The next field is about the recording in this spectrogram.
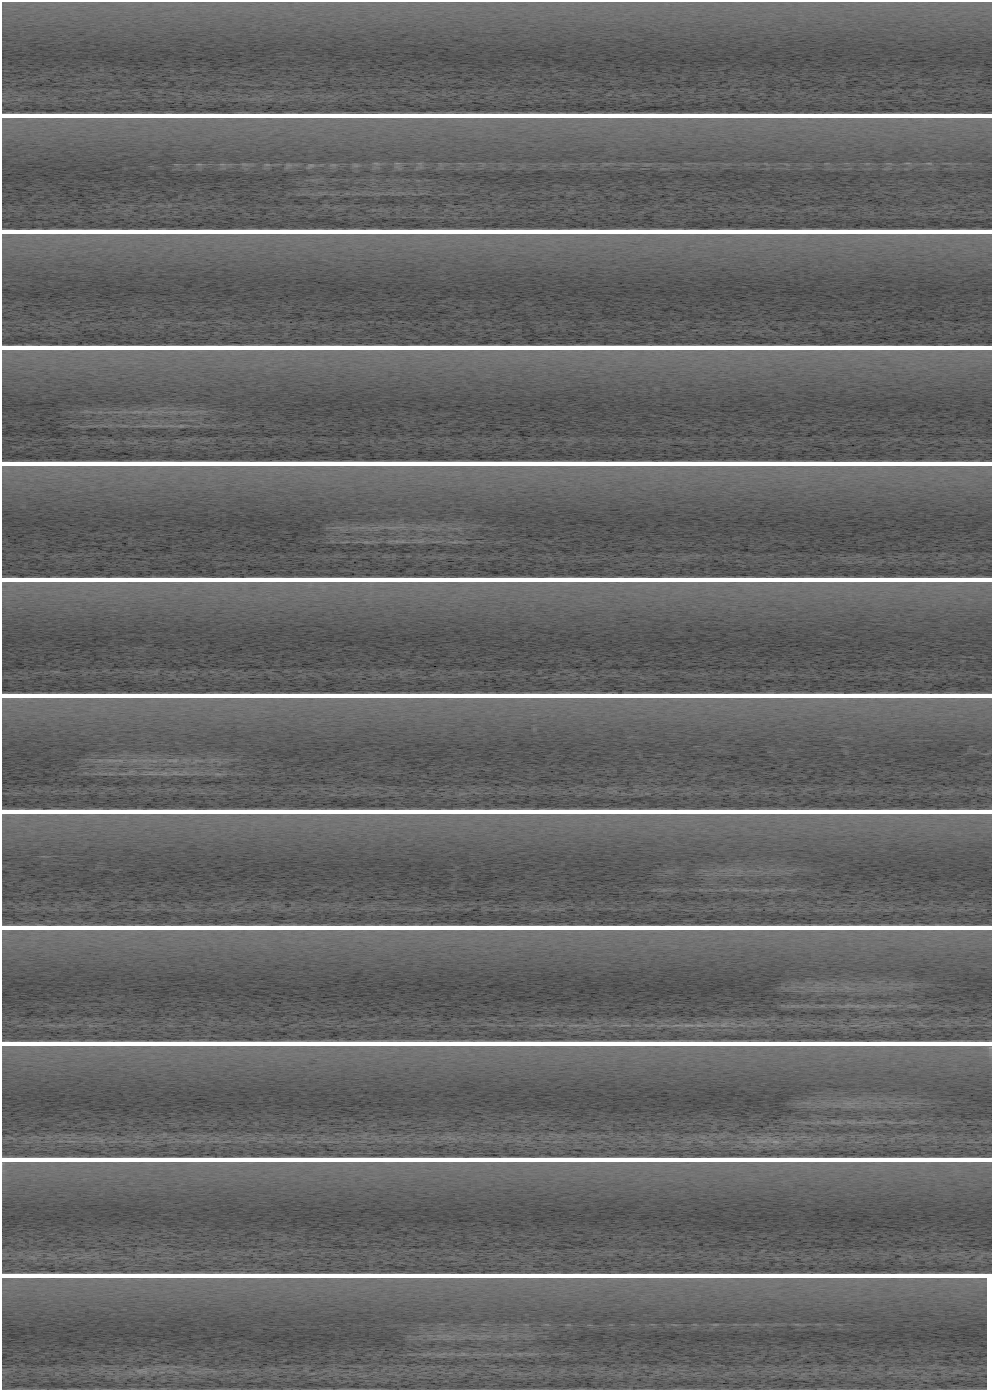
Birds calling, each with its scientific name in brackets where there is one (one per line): Northern Flicker (Colaptes auratus)
unidentified bird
